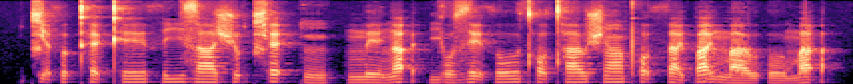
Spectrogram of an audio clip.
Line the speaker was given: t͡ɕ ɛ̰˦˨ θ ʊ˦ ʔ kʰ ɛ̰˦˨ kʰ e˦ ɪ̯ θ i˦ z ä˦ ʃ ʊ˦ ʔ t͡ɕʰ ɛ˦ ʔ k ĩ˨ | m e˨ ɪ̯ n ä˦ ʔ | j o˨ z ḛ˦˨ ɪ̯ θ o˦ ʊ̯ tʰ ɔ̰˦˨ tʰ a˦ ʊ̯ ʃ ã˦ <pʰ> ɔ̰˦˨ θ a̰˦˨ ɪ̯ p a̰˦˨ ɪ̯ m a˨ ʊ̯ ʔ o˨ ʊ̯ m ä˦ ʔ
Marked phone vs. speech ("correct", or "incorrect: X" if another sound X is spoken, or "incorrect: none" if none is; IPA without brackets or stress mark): correct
